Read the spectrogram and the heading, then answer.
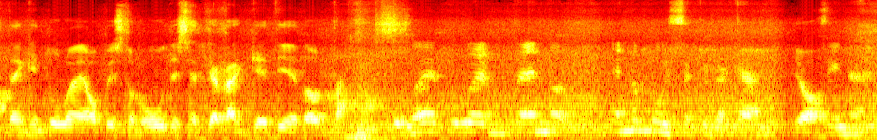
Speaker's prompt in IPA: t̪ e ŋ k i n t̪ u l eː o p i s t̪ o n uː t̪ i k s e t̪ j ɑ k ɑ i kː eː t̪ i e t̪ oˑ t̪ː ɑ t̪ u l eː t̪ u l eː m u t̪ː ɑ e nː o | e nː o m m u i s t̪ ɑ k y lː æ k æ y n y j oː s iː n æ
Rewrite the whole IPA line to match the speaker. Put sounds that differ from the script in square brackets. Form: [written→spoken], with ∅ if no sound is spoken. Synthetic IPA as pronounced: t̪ e ŋ k i n t̪ u l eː o p i s t̪ o n uː t̪ i [k→∅] s e t̪ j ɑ k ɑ i kː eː t̪ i e t̪ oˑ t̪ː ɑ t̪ u l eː t̪ u l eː m u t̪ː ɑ e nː o | e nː o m m u i s t̪ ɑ k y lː æ k æ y n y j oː s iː n æ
